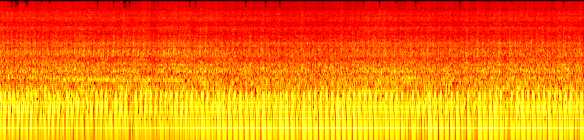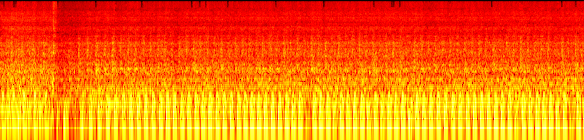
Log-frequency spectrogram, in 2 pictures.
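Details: Honda Mega Pro mono after an air leak that stopped air-screw adjustment was fixed. It gives a steady, even single-cylinder idle thump with no hunting or stalling; idle now stable.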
